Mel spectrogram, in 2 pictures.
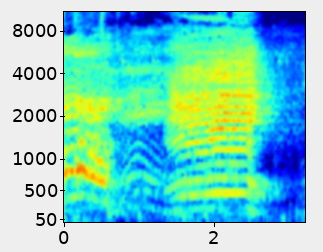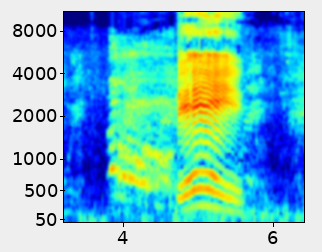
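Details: Female calf at a private bullfighting school during bullfighting training; drawn-out harmonic bawls, one steady and another arching up then down, separated by quiet gaps, with voices nearby.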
